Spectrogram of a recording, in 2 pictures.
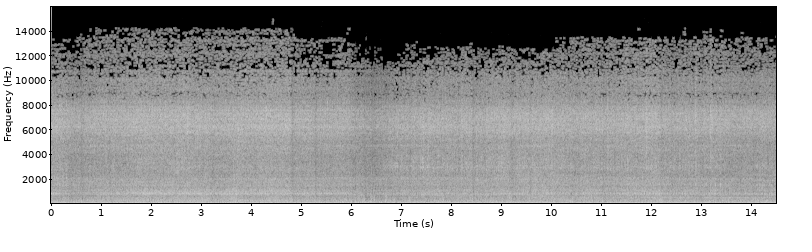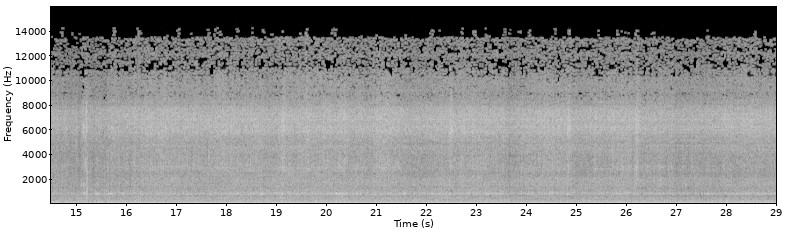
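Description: BMW R 1200 C's boxer twin engine running steadily as the motorcycle cruises, with a low rumble under the rush of wind and road noise.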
